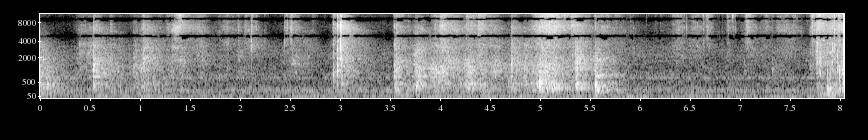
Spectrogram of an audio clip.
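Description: Handling noise from unpacking a projector's power adapter and cable: scattered light knocks and rustling, then a louder thump near the end as the adapter is set down on the table.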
